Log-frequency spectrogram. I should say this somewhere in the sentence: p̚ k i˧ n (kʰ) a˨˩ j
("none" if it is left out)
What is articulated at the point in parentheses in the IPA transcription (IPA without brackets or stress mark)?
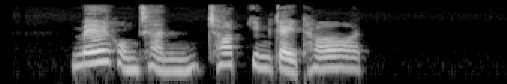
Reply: k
